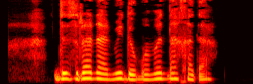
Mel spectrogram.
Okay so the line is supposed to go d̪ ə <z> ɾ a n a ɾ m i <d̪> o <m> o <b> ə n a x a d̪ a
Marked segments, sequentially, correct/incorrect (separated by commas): correct, correct, correct, incorrect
